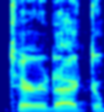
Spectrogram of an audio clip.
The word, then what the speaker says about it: pterodactyl: because like like pterodactyls it's like PT is how you spell it you start it starts with a P I swear I'm not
